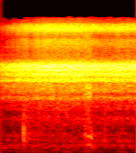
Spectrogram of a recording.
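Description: A loud, steady high-pitched hiss of steam venting through a boiler safety valve, continuous and unbroken throughout, with faint low murmurs beneath it.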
